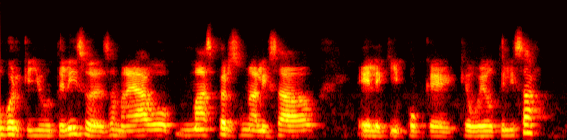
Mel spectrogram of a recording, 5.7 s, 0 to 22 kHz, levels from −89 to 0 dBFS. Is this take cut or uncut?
uncut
